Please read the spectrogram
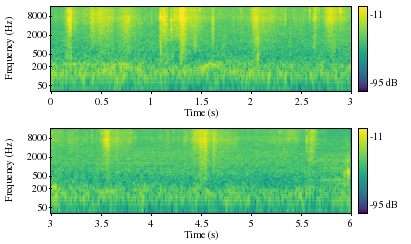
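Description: Footsteps through dry corn stalk residue: faint, irregular crunches and crackles of the stalks and husks underfoot, a few every second.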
